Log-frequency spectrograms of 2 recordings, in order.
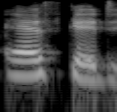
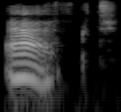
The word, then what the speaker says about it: asked: a palavra Ask e toda hora eu falava esed e aí elas me corrigiam asked aí eu Ai putz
